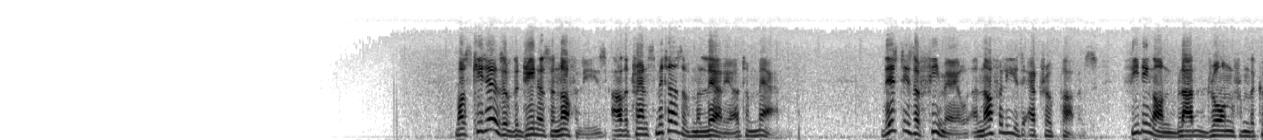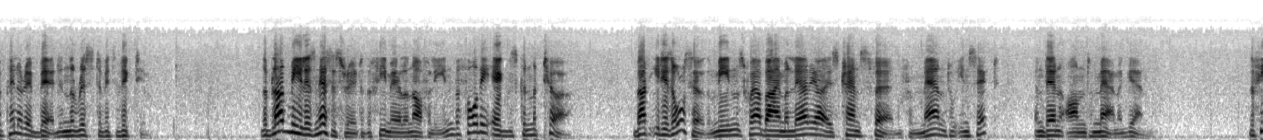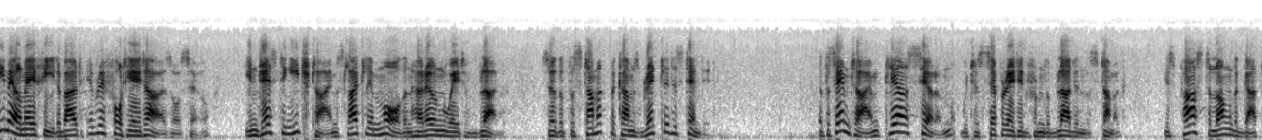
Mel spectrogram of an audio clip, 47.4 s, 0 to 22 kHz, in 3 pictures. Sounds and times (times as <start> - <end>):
Speech: 5.7 - 9.9, 11.0 - 17.7, 19.0 - 23.0, 23.7 - 30.3, 31.4 - 40.6, 41.8 - 47.3.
